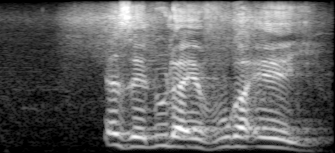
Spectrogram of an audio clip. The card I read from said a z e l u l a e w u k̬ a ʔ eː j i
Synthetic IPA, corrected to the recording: ɛ z e l u l a e v u k̬ a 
